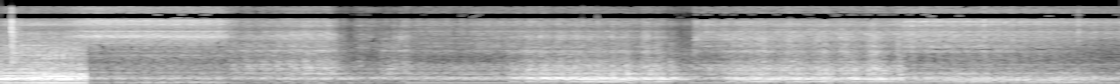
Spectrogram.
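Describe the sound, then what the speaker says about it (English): A woodturning parting tool scrapes into a spinning wooden vase on a lathe, a close, steady rasping grind that breaks off briefly a few times before resuming. "Now I'll take this parting tool and separate it."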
